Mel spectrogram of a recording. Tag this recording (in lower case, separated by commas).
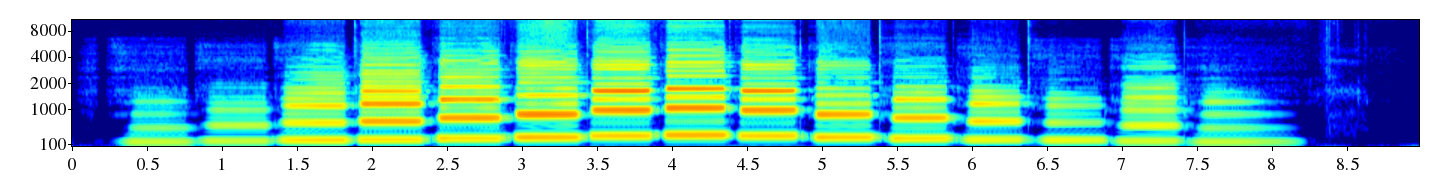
music, musical instrument, woodwind instrument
